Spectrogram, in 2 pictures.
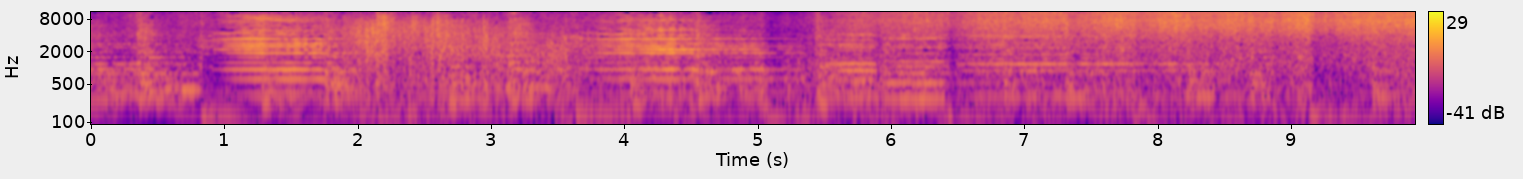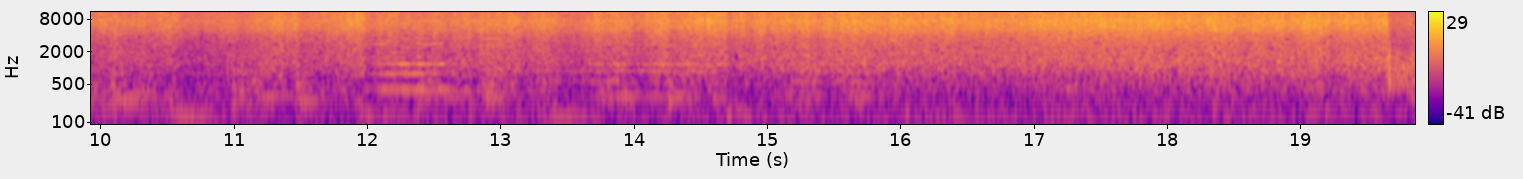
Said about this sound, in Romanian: A început și ploaia, nu vrei mai bine să nu vin?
